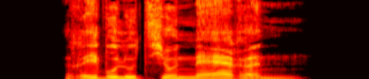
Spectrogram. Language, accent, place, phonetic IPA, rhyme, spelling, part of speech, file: German, Germany, Berlin, [ʁevolut͡si̯oˈnɛːʁən], -ɛːʁən, revolutionären, adjective, De-revolutionären.ogg
- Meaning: inflection of revolutionär: 1. strong genitive masculine/neuter singular 2. weak/mixed genitive/dative all-gender singular 3. strong/weak/mixed accusative masculine singular 4. strong dative plural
